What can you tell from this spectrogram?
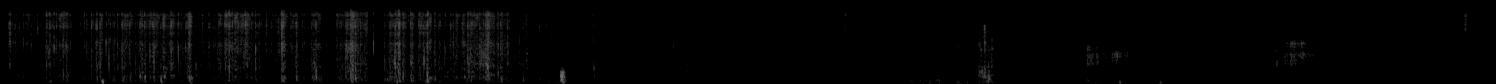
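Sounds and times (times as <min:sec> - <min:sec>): packaging torn and crinkled: 0:00.1 - 0:05.6.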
